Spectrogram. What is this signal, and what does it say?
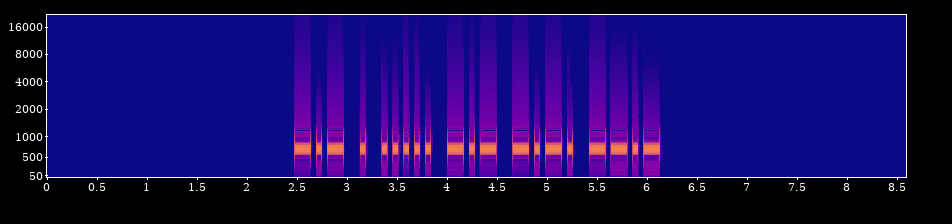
Morse code, heard as a keyed tone, about 23 wpm, 700 Hz. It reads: KE5KCQ
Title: USA Call Signs - 6 Characters - Repeated 2x - 22wpm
